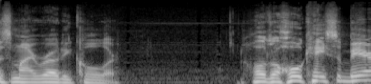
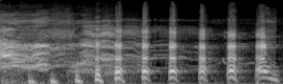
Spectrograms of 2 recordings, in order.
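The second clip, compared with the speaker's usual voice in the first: high laugh. Retold or imitated. Retold wife cracking up.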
